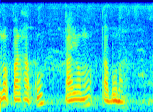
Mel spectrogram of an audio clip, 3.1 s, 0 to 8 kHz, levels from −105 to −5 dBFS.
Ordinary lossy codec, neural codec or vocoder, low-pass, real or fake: none; vocoder, 22.05 kHz, 80 mel bands, WaveNeXt; 7.2 kHz; fake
